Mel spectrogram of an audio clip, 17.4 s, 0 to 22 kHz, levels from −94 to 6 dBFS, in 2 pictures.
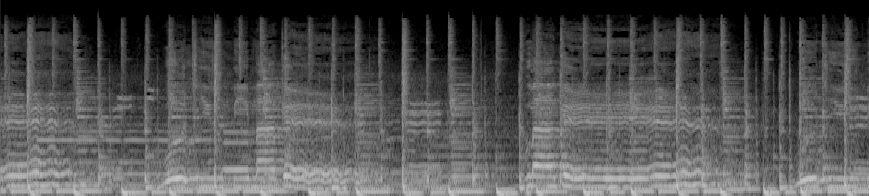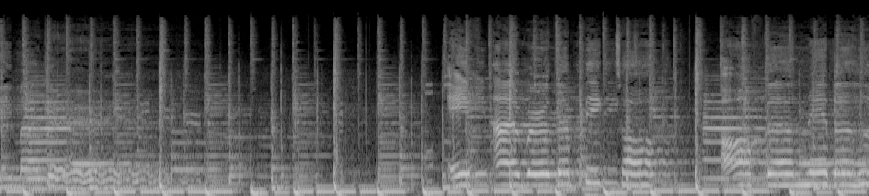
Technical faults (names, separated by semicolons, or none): skip ahead; jitter buffer speed-up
